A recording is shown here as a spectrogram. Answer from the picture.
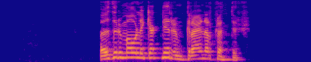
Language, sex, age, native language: Icelandic, male, 20-29, Icelandic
